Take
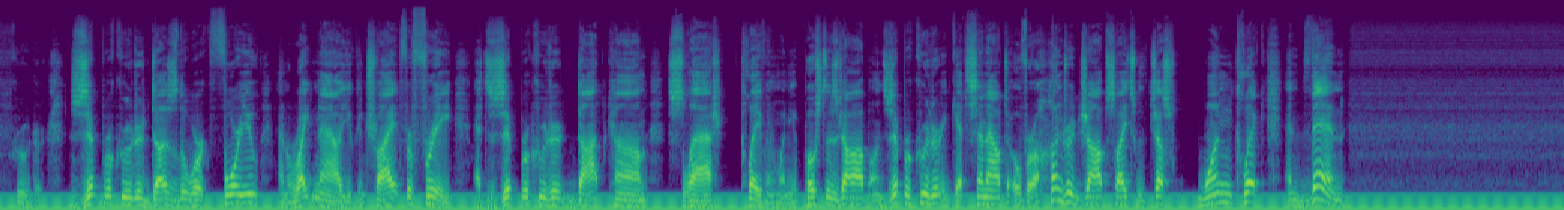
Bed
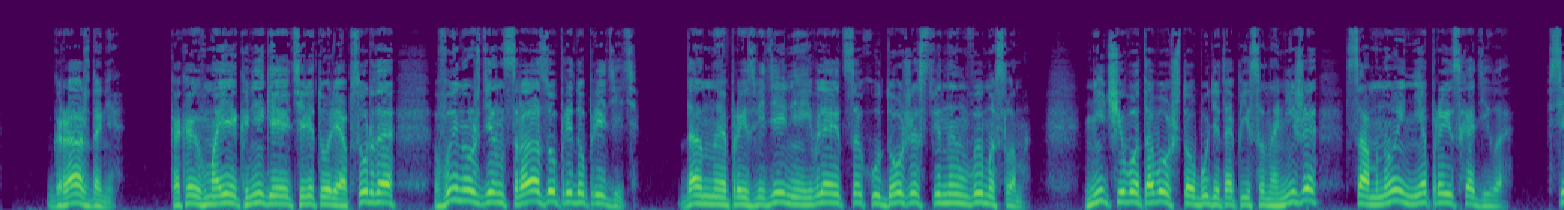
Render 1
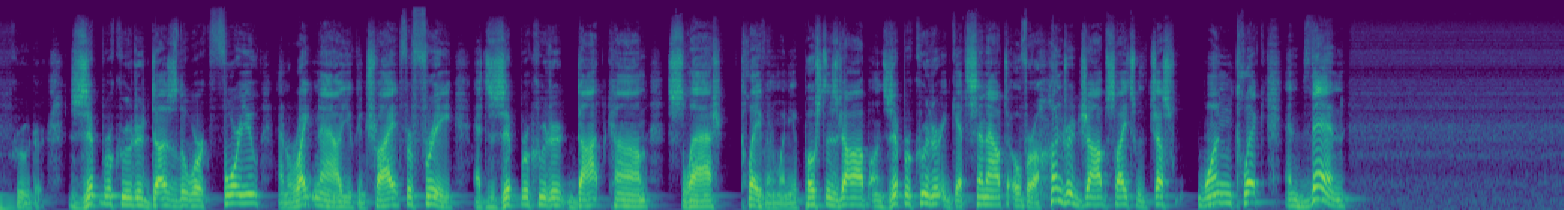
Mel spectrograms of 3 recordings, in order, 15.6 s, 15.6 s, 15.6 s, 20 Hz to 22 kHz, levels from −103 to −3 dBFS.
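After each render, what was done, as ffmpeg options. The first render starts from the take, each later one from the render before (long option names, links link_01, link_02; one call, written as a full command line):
ffmpeg -i in.wav -af "bandreject=frequency=60:width_type=h:width=4,bandreject=frequency=120:width_type=h:width=4,bandreject=frequency=180:width_type=h:width=4,bandreject=frequency=240:width_type=h:width=4,bandreject=frequency=300:width_type=h:width=4" out.wav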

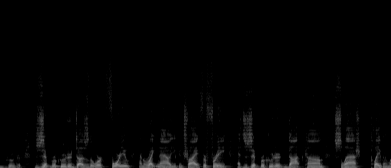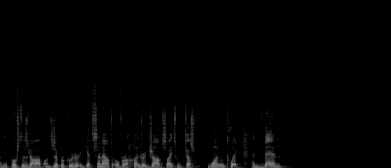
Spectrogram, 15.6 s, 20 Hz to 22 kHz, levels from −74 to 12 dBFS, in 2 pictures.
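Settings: ffmpeg -i in.wav -af "volume=-7dB" out.wav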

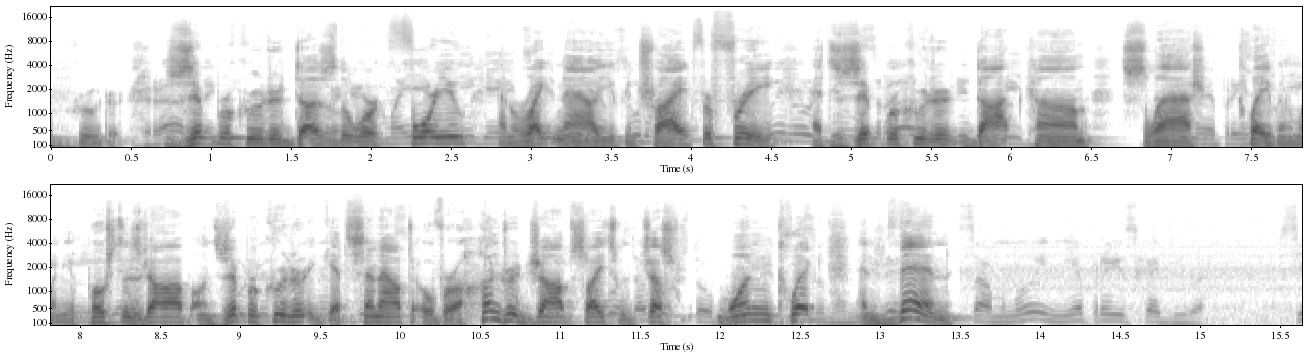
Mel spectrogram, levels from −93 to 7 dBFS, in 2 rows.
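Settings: ffmpeg -i in.wav -i bed.wav -filter_complex "[1:a]volume=-26.5dB[link_01];[0:a][link_01]amix=inputs=2:normalize=0" out.wav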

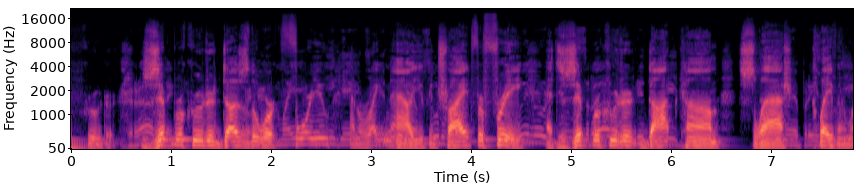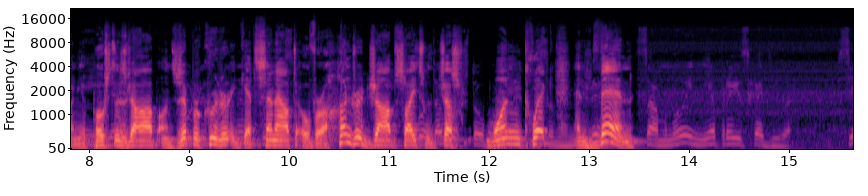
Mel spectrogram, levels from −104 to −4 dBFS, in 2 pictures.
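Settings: ffmpeg -i in.wav -filter_complex "[0:a]asettb=1/sr,asplit=3[link_01][link_02][link_03];[link_01]atrim=end=2.004[link_04];[link_02]atrim=start=2:end=3.26,asetpts=PTS-STARTPTS,afade=type=in:duration=0.004:curve=qsin,afade=type=out:start_time=1.256:duration=0.004:curve=qsin,acompressor=threshold=-41dB:ratio=3:attack=3.2:release=140:knee=1:detection=peak[link_05];[link_03]atrim=start=3.256[link_06];[link_04][link_05]acrossfade=duration=0.004:curve1=hsin:curve2=qsin[link_07];[link_07][link_06]acrossfade=duration=0.004:curve1=qsin:curve2=hsin" out.wav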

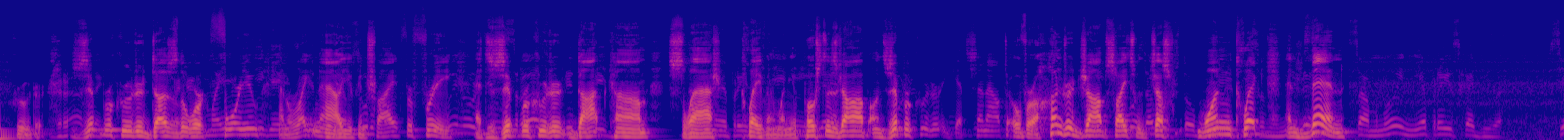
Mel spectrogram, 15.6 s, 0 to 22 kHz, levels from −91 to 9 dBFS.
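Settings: ffmpeg -i in.wav -filter_complex "[0:a]asplit=5[link_01][link_02][link_03][link_04][link_05];[link_01]atrim=end=0.68,asetpts=PTS-STARTPTS,afade=type=out:start_time=0.676:duration=0.004:curve=hsin:silence=0.188365[link_06];[link_02]atrim=start=0.68:end=3.75,asetpts=PTS-STARTPTS,afade=type=in:duration=0.71:silence=0.188365,afade=type=out:start_time=3.066:duration=0.004:curve=hsin:silence=0.237137[link_07];[link_03]atrim=start=3.75:end=9.19,asetpts=PTS-STARTPTS,afade=type=in:duration=1.12:curve=qua:silence=0.237137,afade=type=out:start_time=5.25:duration=0.19:silence=0.112202[link_08];[link_04]atrim=start=9.19:end=10,asetpts=PTS-STARTPTS,volume=-19dB[link_09];[link_05]atrim=start=10,asetpts=PTS-STARTPTS,afade=type=in:duration=0.19:silence=0.112202[link_10];[link_06][link_07][link_08][link_09][link_10]concat=n=5:v=0:a=1" out.wav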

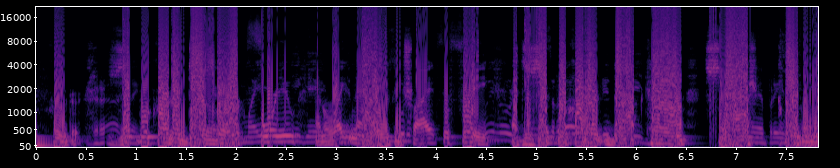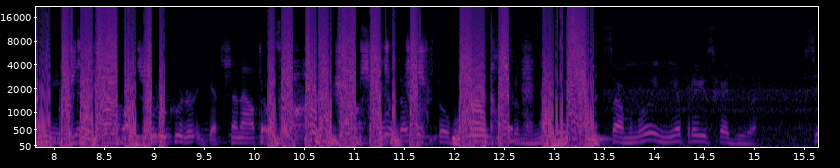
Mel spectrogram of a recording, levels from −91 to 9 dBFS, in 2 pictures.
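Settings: ffmpeg -i in.wav -af "aeval=exprs='(mod(50.1*val(0)+1,2)-1)/50.1':channel_layout=same" out.wav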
